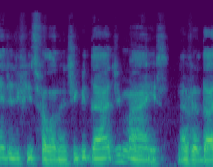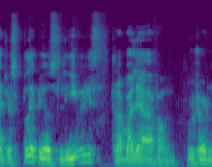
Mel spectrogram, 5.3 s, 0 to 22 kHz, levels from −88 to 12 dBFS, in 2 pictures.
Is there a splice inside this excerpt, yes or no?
no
